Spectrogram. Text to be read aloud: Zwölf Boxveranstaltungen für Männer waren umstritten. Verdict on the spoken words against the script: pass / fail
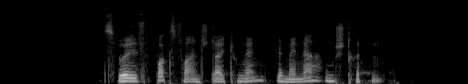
fail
